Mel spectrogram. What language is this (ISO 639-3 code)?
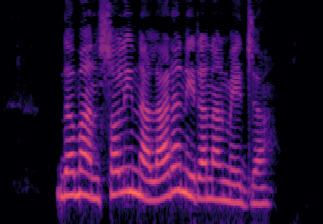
cat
